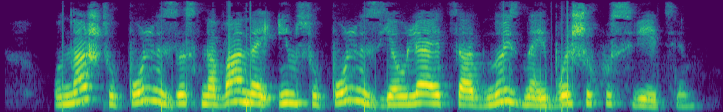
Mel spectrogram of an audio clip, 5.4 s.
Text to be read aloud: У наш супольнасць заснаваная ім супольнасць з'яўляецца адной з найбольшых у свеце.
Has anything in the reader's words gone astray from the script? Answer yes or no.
no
